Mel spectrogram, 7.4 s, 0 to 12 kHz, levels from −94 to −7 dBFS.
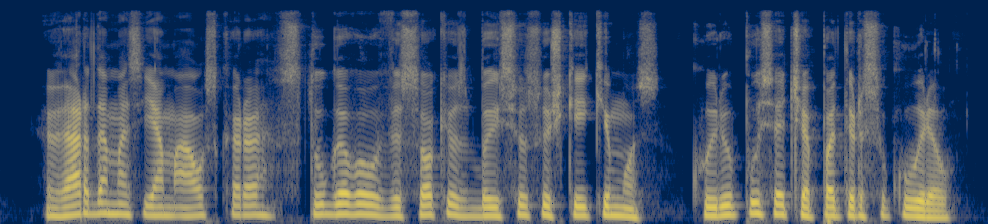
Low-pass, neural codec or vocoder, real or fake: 9.9 kHz; none; real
